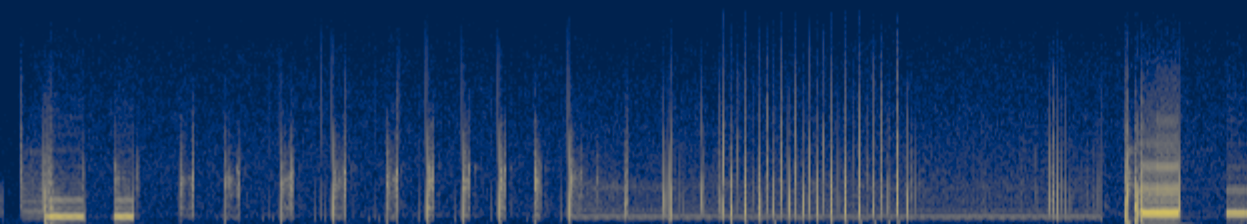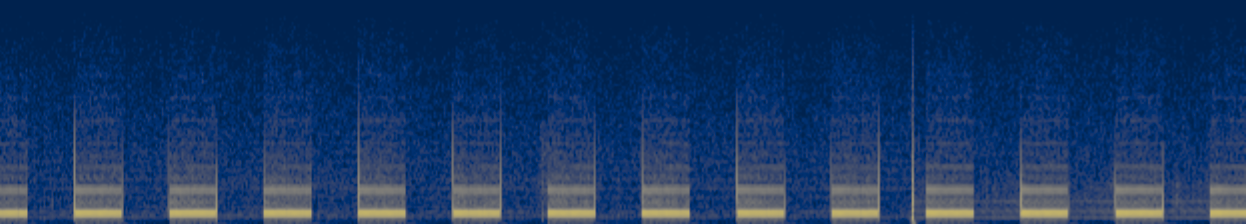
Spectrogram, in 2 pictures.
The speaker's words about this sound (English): You might have noticed the click there, followed by the change in the background noise of the busy signal.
